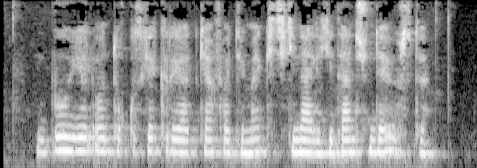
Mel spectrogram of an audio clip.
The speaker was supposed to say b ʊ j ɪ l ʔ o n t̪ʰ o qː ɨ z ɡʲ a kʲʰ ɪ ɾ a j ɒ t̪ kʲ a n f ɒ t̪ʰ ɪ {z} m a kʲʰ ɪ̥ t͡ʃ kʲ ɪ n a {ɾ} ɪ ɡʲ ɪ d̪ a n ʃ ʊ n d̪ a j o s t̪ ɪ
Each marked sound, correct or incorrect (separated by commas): incorrect, incorrect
